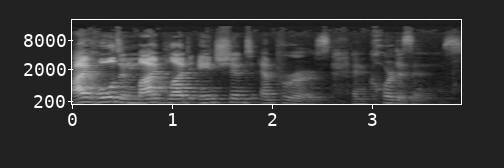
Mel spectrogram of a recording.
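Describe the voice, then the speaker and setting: The man's speech carries audible room echo. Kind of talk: spoken-word poetry performance. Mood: earnest, reflective. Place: stage. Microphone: camera far.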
